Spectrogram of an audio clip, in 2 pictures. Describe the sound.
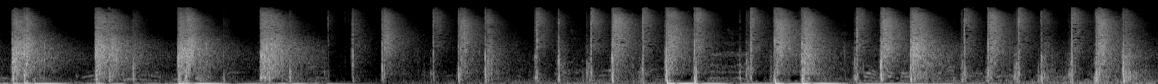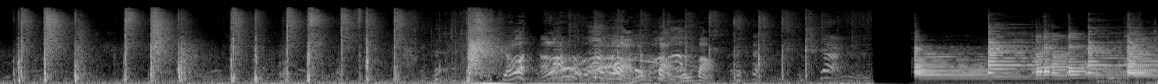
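Loud, sharp whip cracks fire off in rapid succession, a long run of snapping reports that grows denser toward the end before a brief break.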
